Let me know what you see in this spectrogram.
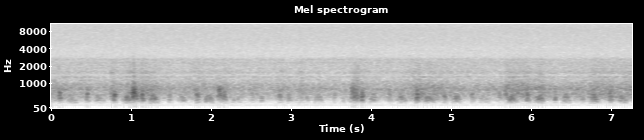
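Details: Fetal heartbeat at 10 weeks 3 days of pregnancy on a handheld fetal Doppler: fast, regular whooshing pulses, first heard at 9 weeks 6 days.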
